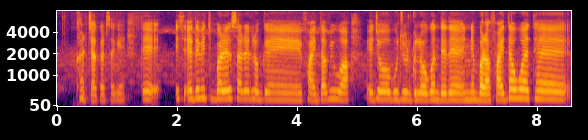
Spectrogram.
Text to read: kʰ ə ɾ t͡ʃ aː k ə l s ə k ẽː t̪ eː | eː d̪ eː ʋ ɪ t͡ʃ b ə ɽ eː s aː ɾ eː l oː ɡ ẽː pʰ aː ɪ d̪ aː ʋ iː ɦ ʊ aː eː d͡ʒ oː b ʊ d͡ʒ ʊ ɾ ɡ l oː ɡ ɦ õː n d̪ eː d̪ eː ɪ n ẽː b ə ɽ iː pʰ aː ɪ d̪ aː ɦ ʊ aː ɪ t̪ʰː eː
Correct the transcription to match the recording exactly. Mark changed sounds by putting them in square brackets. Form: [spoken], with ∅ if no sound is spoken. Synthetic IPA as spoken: kʰ ə ɾ t͡ʃ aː k ə [ɾ] s ə k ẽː t̪ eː | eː d̪ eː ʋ ɪ t͡ʃ b ə ɽ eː s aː ɾ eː l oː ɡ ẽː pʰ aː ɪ d̪ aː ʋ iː ɦ ʊ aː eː d͡ʒ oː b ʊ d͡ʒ ʊ ɾ ɡ l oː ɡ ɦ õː n d̪ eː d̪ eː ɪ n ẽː b ə ɽ [aː] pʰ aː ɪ d̪ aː ɦ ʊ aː ɪ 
